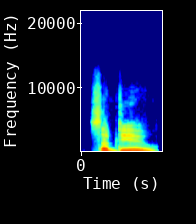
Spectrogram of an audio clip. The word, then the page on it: subdue: American English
